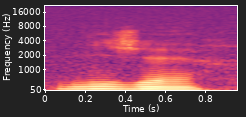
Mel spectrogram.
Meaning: Niger (a country in West Africa, situated to the north of Nigeria)
- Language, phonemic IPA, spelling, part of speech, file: French, /ni.ʒɛʁ/, Niger, proper noun, Fr-Niger.ogg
